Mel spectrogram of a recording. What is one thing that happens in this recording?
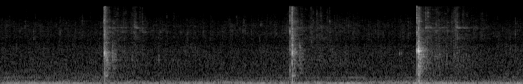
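Wire cutters snip through a chain-link fence with sharp metallic clicks.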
